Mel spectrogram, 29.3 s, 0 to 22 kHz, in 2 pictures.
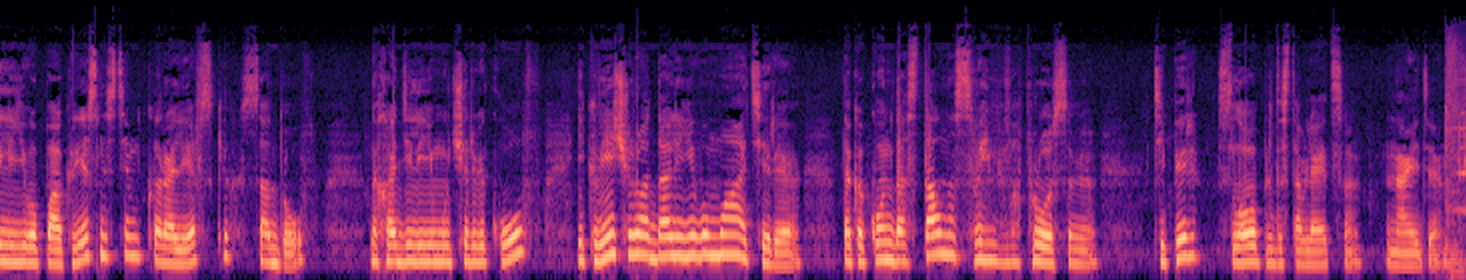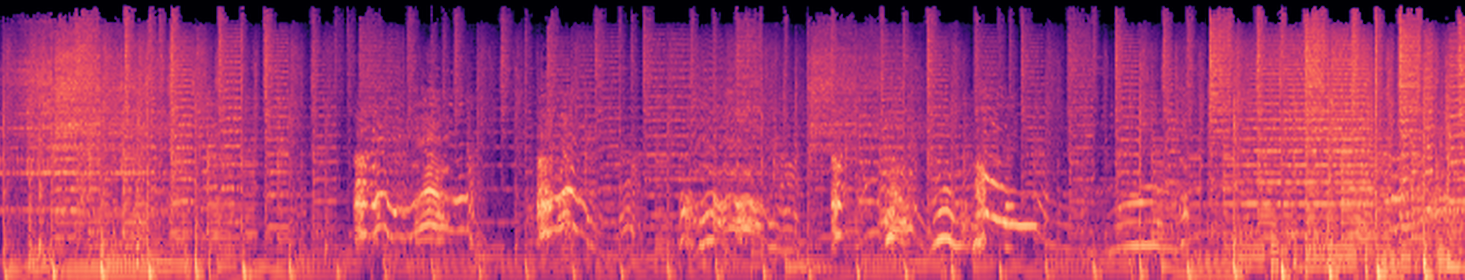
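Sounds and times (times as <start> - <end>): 
speech: 0.0 - 14.7
steady music: 14.4 - 29.3
dog yipping, barking and whimpering: 18.2 - 26.6.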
